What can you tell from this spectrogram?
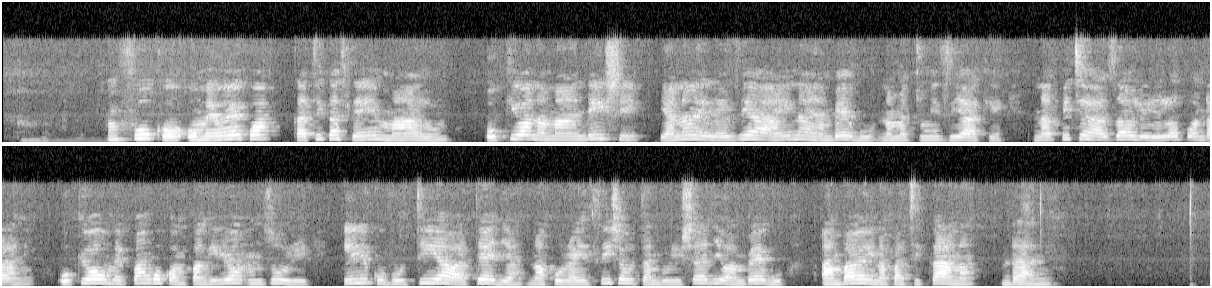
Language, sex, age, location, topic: Swahili, female, 25-35, Dar es Salaam, agriculture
